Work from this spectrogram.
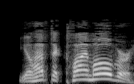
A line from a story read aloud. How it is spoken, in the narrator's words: he shouted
